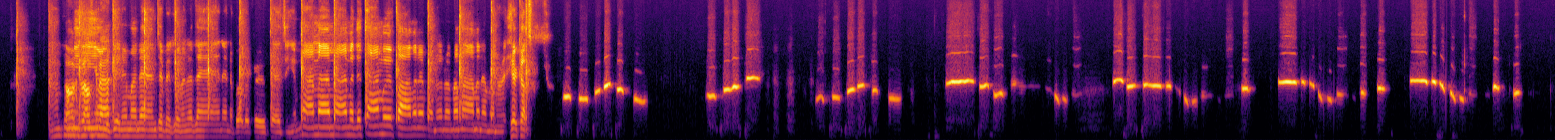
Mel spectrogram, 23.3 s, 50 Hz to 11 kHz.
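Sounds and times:
speech: 0:00.8 - 0:08.1
person whistling a lilting melody: 0:08.4 - 0:09.8, 0:10.6 - 0:23.0.

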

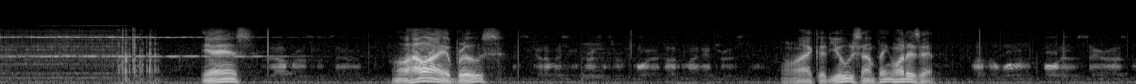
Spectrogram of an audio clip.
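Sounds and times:
telephone bell ringing: 0:00.0 - 0:03.3
faint steady hum: 0:00.0 - 0:11.3
speech: 0:02.0 - 0:02.6, 0:03.9 - 0:05.1, 0:07.9 - 0:09.4.

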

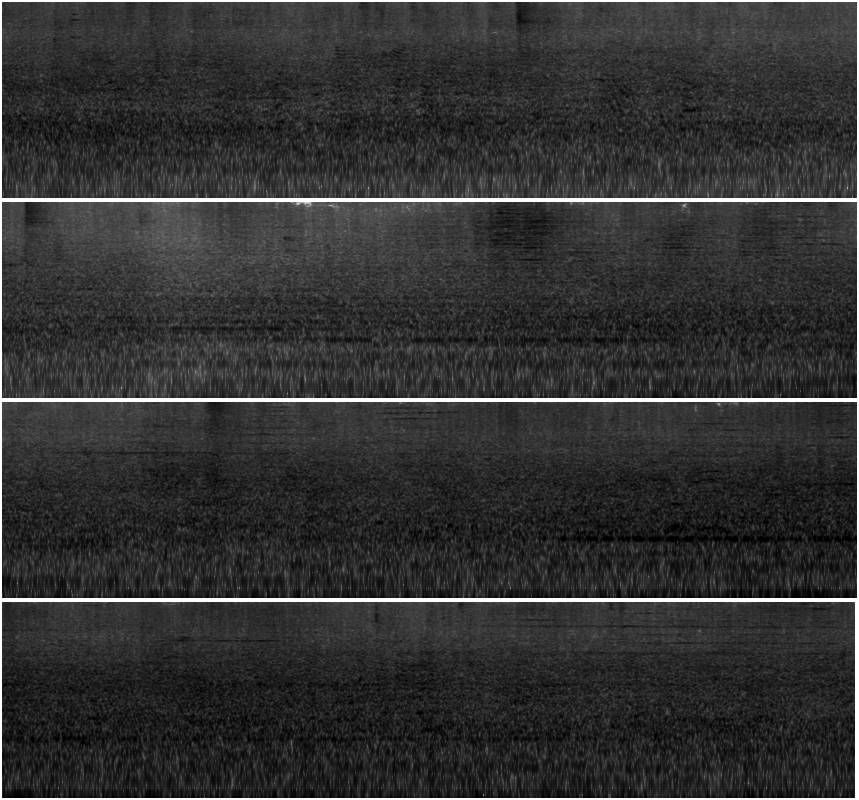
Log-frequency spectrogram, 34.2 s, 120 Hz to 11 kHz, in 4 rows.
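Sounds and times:
crowd chatter in a busy train station: 0:00.0 - 0:34.1.

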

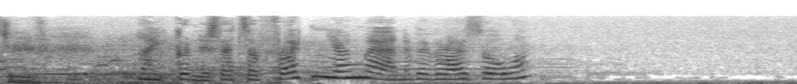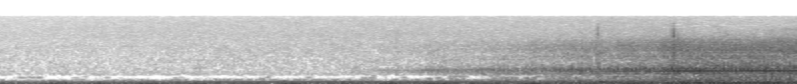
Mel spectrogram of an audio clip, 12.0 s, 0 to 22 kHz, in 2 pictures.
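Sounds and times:
speech: 0:00.0 - 0:04.1
taxi engine rumble: 0:08.9 - 0:11.9
taxi road noise: 0:09.0 - 0:11.9.

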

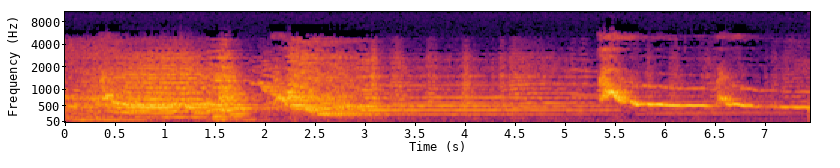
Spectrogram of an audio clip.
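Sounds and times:
dog howling: 0:00.3 - 0:00.9, 0:02.0 - 0:03.2, 0:05.3 - 0:07.4.

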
